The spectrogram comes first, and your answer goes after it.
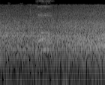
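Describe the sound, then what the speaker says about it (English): A dog barks and yips in the background, muffled and mixed into a dense wash of game commentary and crowd noise, with a person talking over it. "if you can hear the dog in the background, I apologise."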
